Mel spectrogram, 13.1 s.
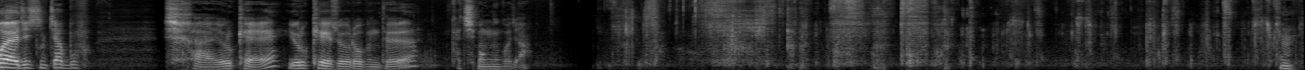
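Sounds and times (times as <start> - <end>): person chewing with wet crunches: 6.0 - 13.0.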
